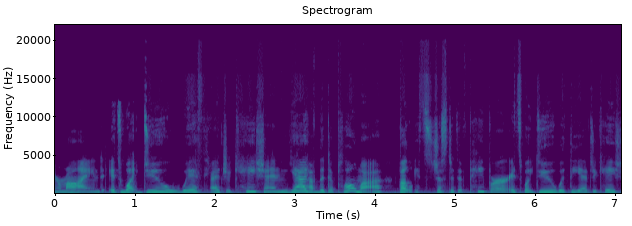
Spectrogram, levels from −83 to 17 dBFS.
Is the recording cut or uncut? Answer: cut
